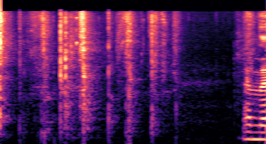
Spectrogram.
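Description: A deck of oracle cards being shuffled by hand: a quick run of short, light card flicks and slaps that stops about a second and a half in.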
